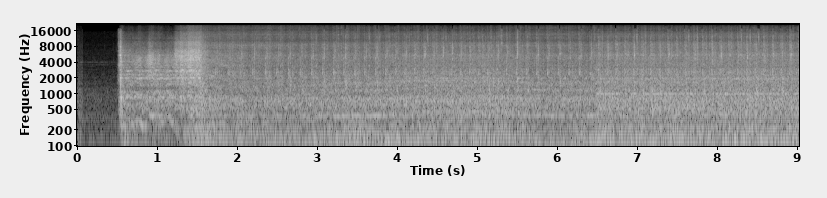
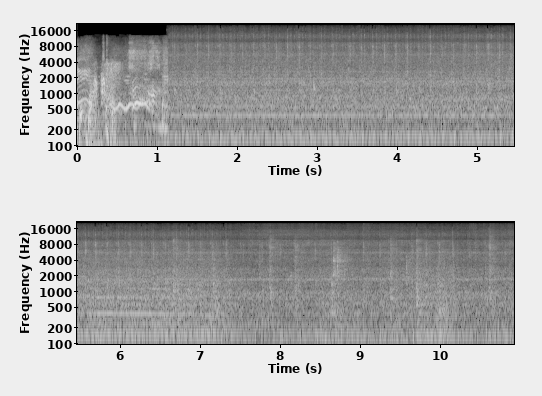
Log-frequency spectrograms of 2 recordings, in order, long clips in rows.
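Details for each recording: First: 1964 Chevrolet Impala, 283 V8, Powerglide, off the road 28 years; fed from a marine tank in the trunk, hot-wired ignition; fires and settles into a steady, even run on its own fuel pump with no misses. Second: 1964 Chevy Impala, 283 V8 with Powerglide, revived after 28 years off the road: light, fairly regular lifter tick about three per second over steady idle, quieting down somewhat.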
